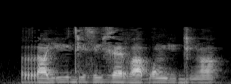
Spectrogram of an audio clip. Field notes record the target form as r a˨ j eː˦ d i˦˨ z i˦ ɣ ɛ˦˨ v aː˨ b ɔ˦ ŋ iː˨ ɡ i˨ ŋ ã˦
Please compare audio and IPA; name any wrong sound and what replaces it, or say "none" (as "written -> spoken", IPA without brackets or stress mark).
eː˦ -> iː˦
